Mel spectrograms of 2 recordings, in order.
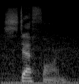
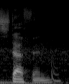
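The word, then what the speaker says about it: Stephen: A Nike executive mispronounced his name. Stefan, not Stefan.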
